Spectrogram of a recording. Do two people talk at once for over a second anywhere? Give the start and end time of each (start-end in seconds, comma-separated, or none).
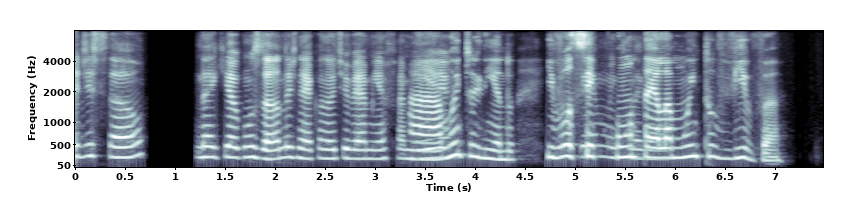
4.8-6.0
